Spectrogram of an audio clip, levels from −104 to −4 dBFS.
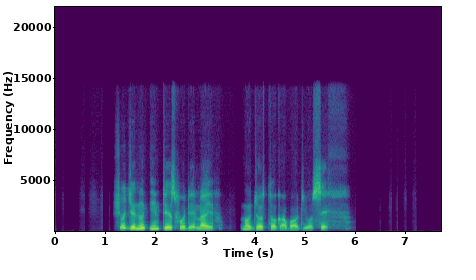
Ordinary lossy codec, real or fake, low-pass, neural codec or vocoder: none; fake; 14.4 kHz; autoencoder, 48 kHz, 32 numbers a frame, DAC-VAE, trained on Japanese speech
